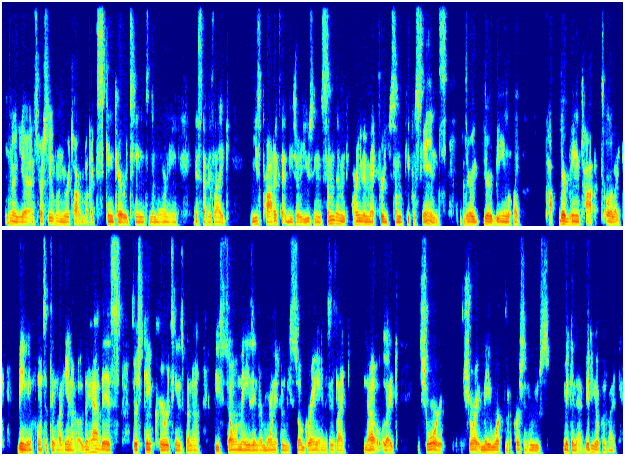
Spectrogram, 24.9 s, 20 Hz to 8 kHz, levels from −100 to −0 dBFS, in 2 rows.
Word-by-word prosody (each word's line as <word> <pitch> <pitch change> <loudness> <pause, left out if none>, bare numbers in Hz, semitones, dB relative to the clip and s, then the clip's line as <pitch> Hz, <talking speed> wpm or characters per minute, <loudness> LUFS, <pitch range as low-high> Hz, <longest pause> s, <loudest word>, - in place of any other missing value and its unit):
No, 105 -1 0
yeah, 90 -3 0
especially 100 +3 -2
when 105 -2 -3
you 95 - 0
were 90 - +1
talking - - -1
about, - - -6
like, - - -3
skincare 95 -3 +2
routines 85 +1 -2
in 90 - -4
the 90 - -1
morning 90 -1 -4 0.3
and - - -4
stuff, 85 - -2
it's, 90 -1 -6
like, 85 -1 -2 0.4
these 105 +2 0
products - - +2
that - - -1
these 95 -1 -2
are 85 - -1
using, 90 -1 -2
some 105 +8 -1
of 130 - +1
them 105 -5 +1
aren't 105 0 +2
even 100 -3 +3
meant 95 - +1
for 95 - +4
some 95 - -1
of 90 - -1
people's - - -4
skins. 80 -2 0 0.4
They're 95 -3 +2
they're 100 -2 +4
being, 100 -1 +1
like, - - -2 0.6
ta - - +1
they're 110 -2 +7
being 100 0 +2
taught - - 0 0.2
or, 100 -2 +3
like, 90 0 -4 0.3
being 100 -3 +6
influenced 95 0 -2
to - - -3
think, - - -1
like, - - -2
know, 90 -4 0
"They 95 0 0
have 110 0 +2
this, - - +1 0.2
their 95 - +6
skin 100 +1 +3
care 95 -2 +4
routine 90 0 +1
is 85 - -5
gonna 85 -1 -3 0.3
be - - +2
so 90 +1 +1
amazing, 90 -2 +2
their 85 0 -2
morning's 90 +1 0
gonna 85 -1 -2
be 85 - -4
so 90 +2 -2
great," 90 +1 +1
and 90 0 -5
it 85 - -5
is, 85 0 -4
like, 85 -1 -1 0.3
no, - - +3
like, - - +1 0.5
sure 95 -4 +4 0.4
sure, 100 0 +2
it - - +1
may 95 -1 +4
work 95 +1 +2
for - - -7
the - - -19
person 90 +1 -2
who's 85 -3 -2 0.3
making 90 - +2
that 85 0 -6
video, 100 0 +2
but, - - -7
like, - - -7
90 Hz, 215 wpm, -25 LUFS, 85-100 Hz, 0.6 s, they're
